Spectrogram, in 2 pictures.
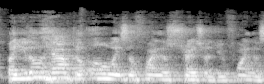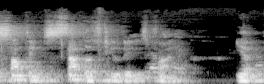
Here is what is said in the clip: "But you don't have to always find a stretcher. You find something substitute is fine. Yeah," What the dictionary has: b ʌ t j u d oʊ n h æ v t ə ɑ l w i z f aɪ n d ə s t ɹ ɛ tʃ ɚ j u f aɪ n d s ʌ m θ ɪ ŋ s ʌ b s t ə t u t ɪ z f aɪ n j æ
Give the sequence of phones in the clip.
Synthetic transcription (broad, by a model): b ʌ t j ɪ d oʊ n h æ f t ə ɑ l w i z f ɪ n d ə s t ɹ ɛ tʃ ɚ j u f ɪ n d s ʌ m θ ɪ ŋ s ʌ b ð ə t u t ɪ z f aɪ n j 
